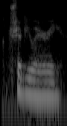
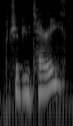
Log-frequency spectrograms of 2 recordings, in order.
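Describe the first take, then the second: First: Said in the usual way. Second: "tributary" with a clear T and questioning rise; unsure pronunciation. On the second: Real, not acted. Podcaster unsure of the word, "tributary" said questioningly with a rise. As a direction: sound out "tributary" as a question, hitting the second T.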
